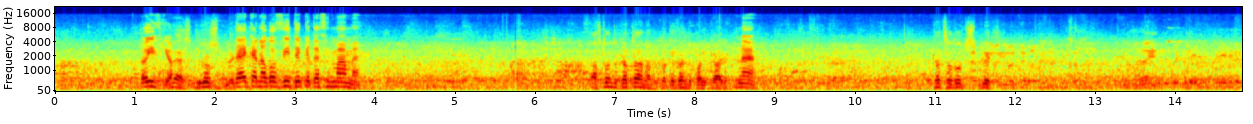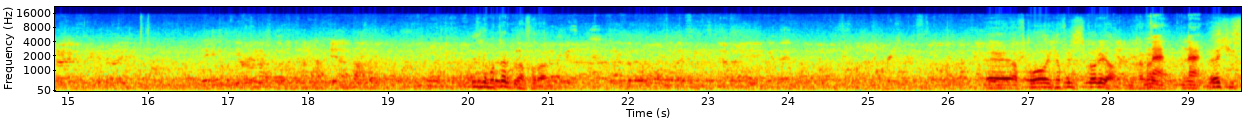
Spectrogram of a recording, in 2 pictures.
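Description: A middle-aged man talks with animation close to a microphone.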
